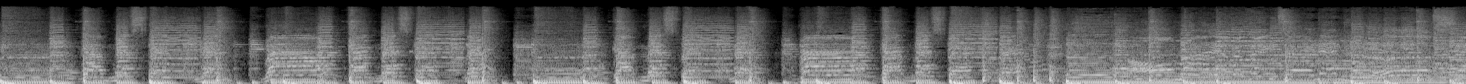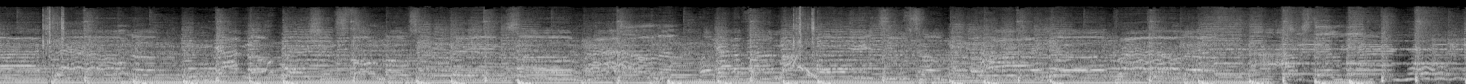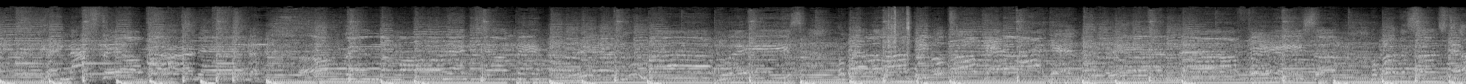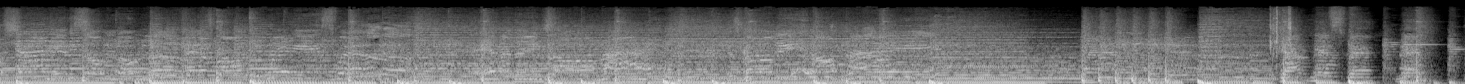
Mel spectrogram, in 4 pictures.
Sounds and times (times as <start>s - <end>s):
Music: 0.0s - 58.6s.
